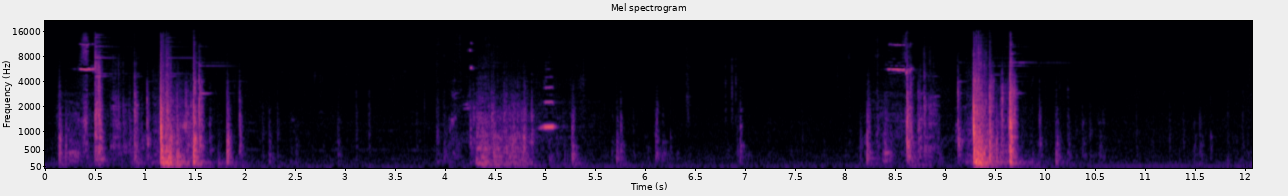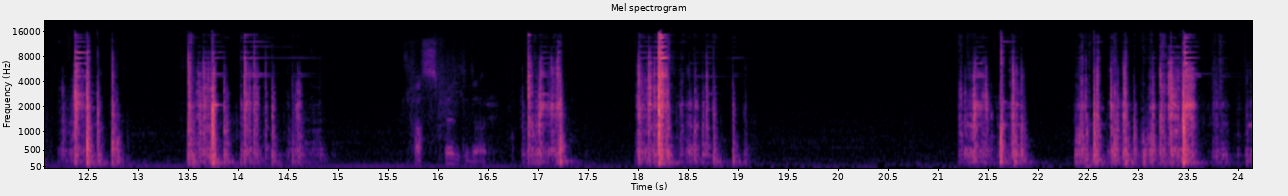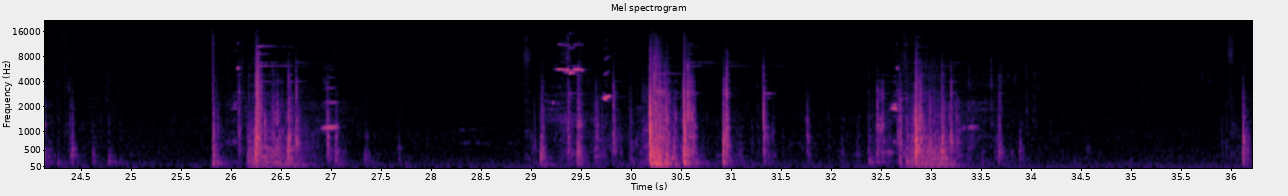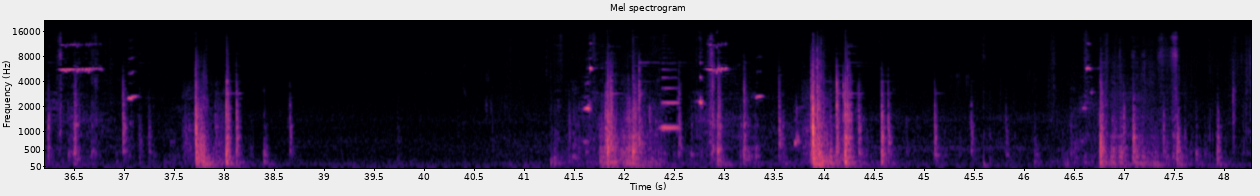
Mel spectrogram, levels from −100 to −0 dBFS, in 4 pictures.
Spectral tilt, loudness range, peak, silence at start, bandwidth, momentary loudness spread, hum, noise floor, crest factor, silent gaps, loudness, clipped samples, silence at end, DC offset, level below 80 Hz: -2 dB/octave; 17 LU; -6 dBFS; 0.15 s; 16 kHz; 21 LU; none; -83 dBFS; 40 dB; none; -40 LUFS; under 0.1%; 0.3 s; under 0.1%; -78 dBFS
